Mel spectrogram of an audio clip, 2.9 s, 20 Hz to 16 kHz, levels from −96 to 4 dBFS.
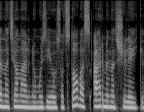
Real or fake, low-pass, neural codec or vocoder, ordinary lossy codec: real; 14.4 kHz; none; Opus, 24 kbps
